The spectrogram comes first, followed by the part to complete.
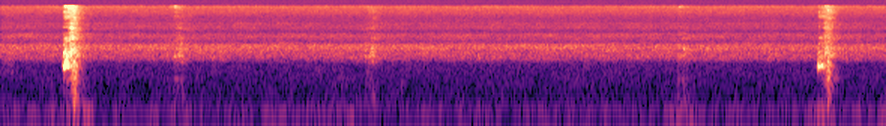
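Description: A sleeping Cairn Terrier gives two short, muffled barks about six seconds apart over a steady hum.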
